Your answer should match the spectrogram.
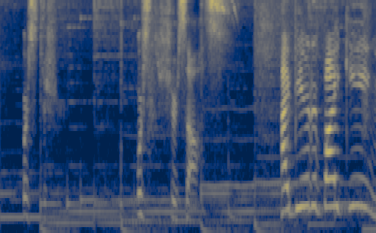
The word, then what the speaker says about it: Worcestershire: It's Worcestershire. Worcestershire sauce.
